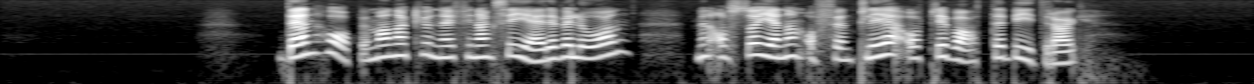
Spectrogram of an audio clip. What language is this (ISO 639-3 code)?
nor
